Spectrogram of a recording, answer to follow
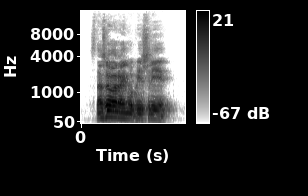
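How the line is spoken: Grumbling. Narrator (Russian): Продолжал ворчать эксперт

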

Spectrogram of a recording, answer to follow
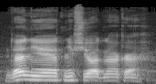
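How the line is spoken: Muttered. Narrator (Russian): пробормотал он

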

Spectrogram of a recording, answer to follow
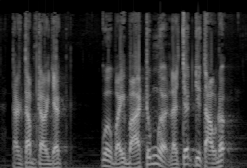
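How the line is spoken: Shouted. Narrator (Vietnamese): Hai Đèn quát lên

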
